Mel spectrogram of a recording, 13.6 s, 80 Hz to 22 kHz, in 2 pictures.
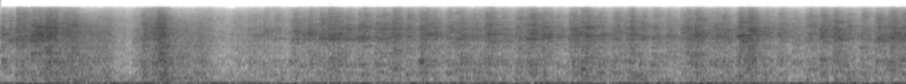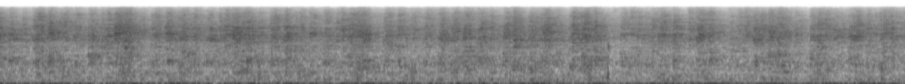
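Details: Summit Racing 1107-cammed 305 small-block Chevy on test stand, Edelbrock Performer intake, 750cfm Holley, headers; idle tuned to about 750–800 rpm; deep lumpy choppy idle with quick rev blips; normal cammed idle and revving.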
